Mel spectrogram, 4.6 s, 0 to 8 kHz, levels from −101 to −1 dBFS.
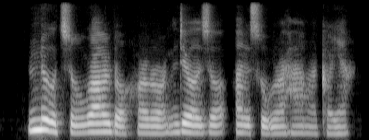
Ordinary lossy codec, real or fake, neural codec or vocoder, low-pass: none; fake; codec, 16 kHz, 0.5 kbps, FunCodec, trained on Chinese and English, 25 frames a second; 7.2 kHz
